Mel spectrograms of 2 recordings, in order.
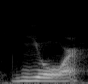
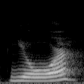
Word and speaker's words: your: Otra vez, la Y aquí en inglés no se juntan los dientes, es your. Los dientes no se tocan, ¿ok? Y el sonido viene de aquí. Y enfóquense en la R, your, para pronunciar la R. Lo único que tienes que hacer es hacer un círculo con los labios. La lengua no toca nada, ¿ok? Y el esfuerzo viene de la boca.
